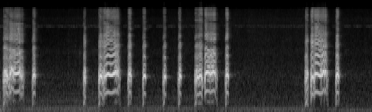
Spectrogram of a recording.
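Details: Female red junglefowl giving loud, rough squawking bursts mixed with short, sharp clucks at an uneven pace, about forty notes a minute, against a quiet background.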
